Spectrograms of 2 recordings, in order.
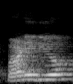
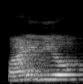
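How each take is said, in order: Both takes have the same delivery.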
